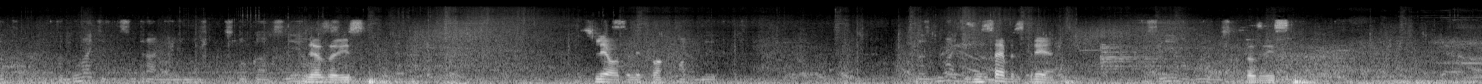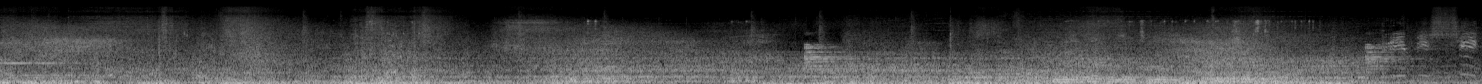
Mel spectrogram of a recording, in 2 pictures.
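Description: Crackling lightning and magic spells boom and hiss in a busy battle.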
